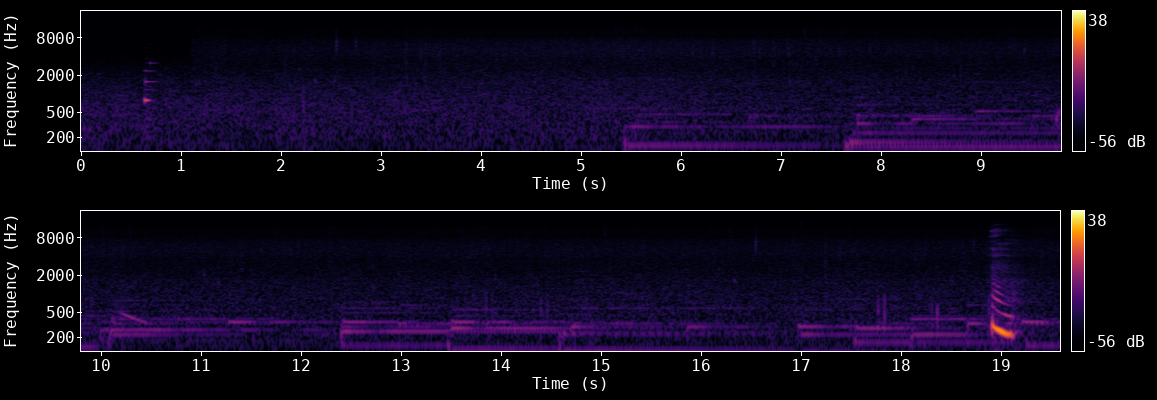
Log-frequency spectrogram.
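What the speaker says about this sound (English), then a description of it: "Looks like rain." Steady soft rain falling in the video game Genshin Impact, a quiet hiss under gentle game music tones, with a brief chime near the end.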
